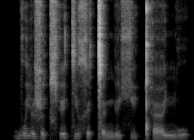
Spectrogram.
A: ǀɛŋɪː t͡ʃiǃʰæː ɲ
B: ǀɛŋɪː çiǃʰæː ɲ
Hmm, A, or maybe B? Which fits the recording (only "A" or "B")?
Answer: B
